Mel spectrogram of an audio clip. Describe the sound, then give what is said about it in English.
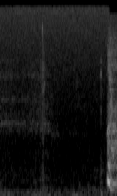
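A quiet stretch ends with one sudden, harsh cough after eating, bursting out at full loudness, with no talking around it. “I just have a little bit of a after-you-eat cough, if that makes any sense.”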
